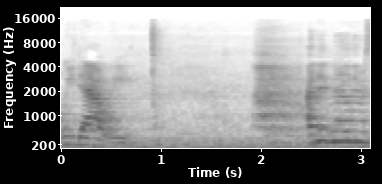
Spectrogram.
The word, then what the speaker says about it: Wedowee: And I have heard Wedowee, Alabama, pronounced Wedowee by some, but it's actually Wedowee.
